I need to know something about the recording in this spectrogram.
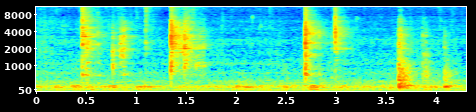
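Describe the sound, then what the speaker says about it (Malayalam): Jackfruit being stirred and roasted in ghee in a pan, a spoon scraping and clinking against the metal in irregular bursts over a soft, steady sizzle. "ഇത് നമുക്ക് ഈ നെയ്യിലിട്ട് നല്ലതുപോലെ വരട്ടി നെയ്യ് തെളിയുന്നത് വരെ വരട്ടിയെടുത്ത് കൊണ്ടുവരാം"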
